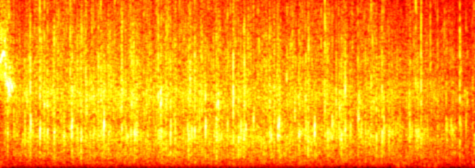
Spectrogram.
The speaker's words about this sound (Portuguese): Vamos aplaudir a palavra do Senhor, irmãos.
